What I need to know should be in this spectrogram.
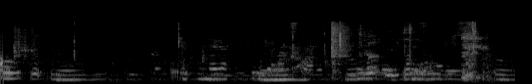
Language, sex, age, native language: Icelandic, other, 11, Icelandic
